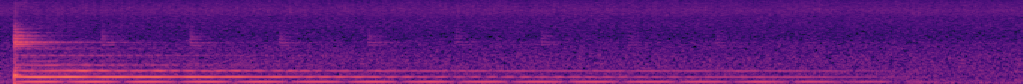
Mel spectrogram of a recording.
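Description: A single struck meditation bell rings out and fades away over about seven seconds, its tone pulsing about twice a second. It is the cue to return to neutral.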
